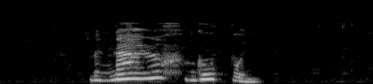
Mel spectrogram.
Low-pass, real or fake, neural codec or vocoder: 7.2 kHz; real; none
